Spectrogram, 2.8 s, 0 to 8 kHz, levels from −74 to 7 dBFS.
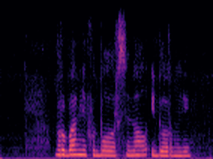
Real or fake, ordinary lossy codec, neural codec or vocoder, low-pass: fake; Opus, 32 kbps; codec, 24 kHz, 6 kbps, HILCodec; 7.2 kHz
